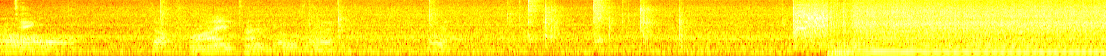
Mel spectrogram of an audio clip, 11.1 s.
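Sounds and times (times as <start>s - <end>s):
motorcycle engine starting and idling: 7.9s - 11.0s.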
